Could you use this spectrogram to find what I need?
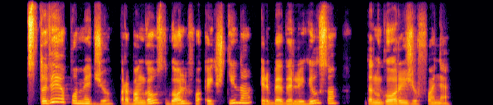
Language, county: Lithuanian, Kaunas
